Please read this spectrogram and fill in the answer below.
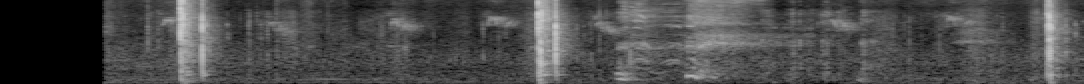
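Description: Three sharp smacks a couple of seconds apart, from a man's spinning kicks striking a large plastic water bottle and its screw cap.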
